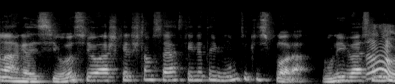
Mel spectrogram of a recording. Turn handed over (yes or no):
yes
